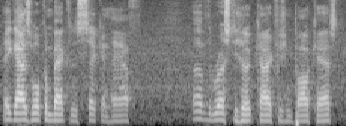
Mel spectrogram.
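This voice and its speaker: A man hosting a podcast alone in casual, rambling chat, often halting and repeating words. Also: medium pitch, steady tone, darkish tone. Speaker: podcast host. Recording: clear background noise.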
